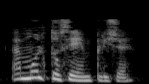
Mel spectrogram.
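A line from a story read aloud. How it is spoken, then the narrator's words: Clear, loud voice. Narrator (Italian): egli disse con voce chiara e forte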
